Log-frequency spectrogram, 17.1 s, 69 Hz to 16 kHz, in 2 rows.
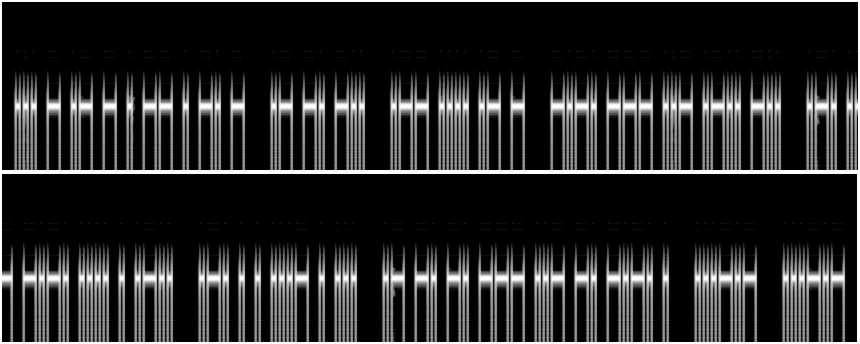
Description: Morse code, heard as a keyed tone, about 30 wpm, 550 Hz. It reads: STATEMENT AND WHAT COULD RACHEL REEVES ANNOUNCE <SK> <SK>
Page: news headlines in morse code at 30 wpm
